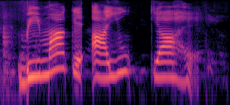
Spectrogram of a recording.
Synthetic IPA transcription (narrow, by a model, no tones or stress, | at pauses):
biːmakeaːjũ | kjaːɦɛ̰ː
